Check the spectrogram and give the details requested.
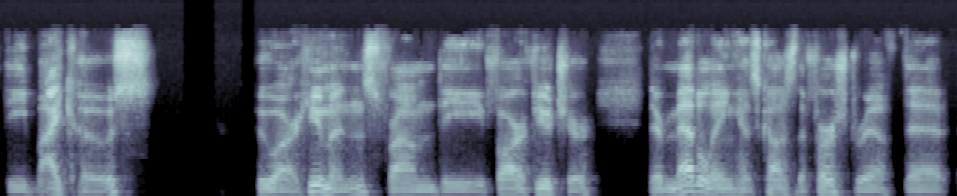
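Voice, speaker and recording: Man, lowish pitch, podcast host, announcing and chatting. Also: husky. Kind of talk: scripted book announcements and casual interviewing.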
